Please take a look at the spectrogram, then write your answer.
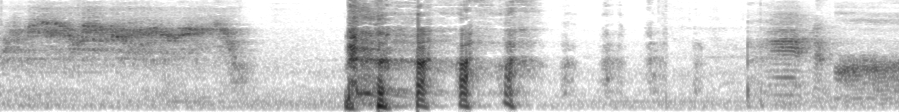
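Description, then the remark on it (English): A pet bird lets out a quick run of sharp, raspy calls and chirps, doing random whistles and saying "Feed the bird", the bursts tapering into softer clicks, with a steady hiss before and after. “doing random whistles and saying, "Feed the bird."”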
